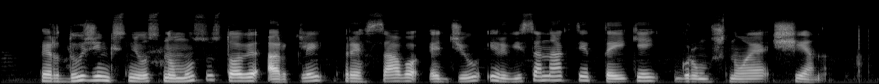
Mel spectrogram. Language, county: Lithuanian, Vilnius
